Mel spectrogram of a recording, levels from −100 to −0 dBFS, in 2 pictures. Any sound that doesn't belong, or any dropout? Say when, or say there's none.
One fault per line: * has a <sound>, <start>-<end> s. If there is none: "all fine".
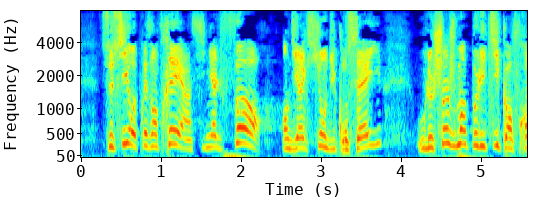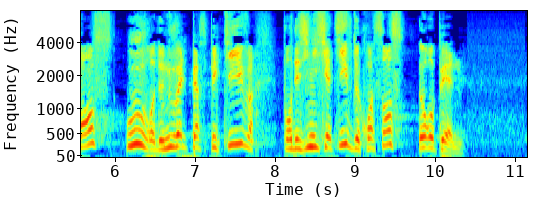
all fine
